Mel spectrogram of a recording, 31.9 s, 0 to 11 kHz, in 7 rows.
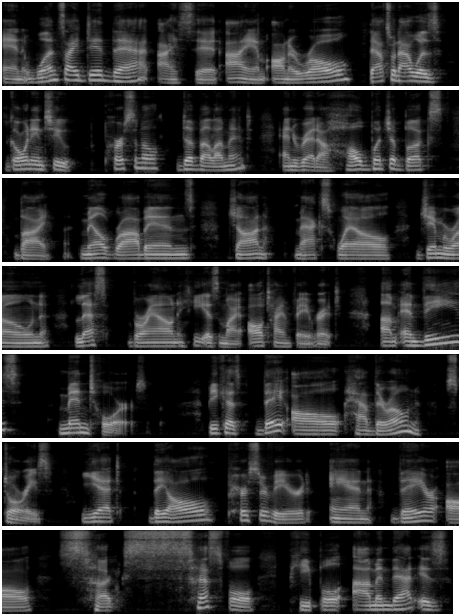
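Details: Stuttering since fifth grade in a 47-year-old man; repetitions and fillers heard.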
